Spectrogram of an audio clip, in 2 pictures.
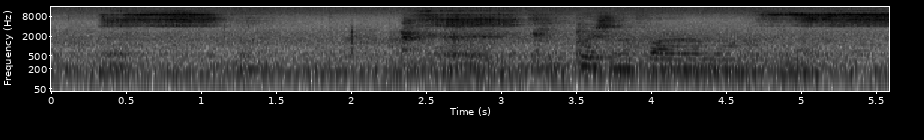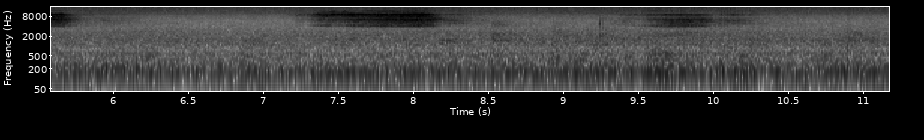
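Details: Bentley, a Pit Bull, sleeps deeply with tongue out and eyes rolled back, snoring in low, rough, steady rumbles, with soft hissing breaths recurring every couple of seconds and a brief murmur partway through.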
